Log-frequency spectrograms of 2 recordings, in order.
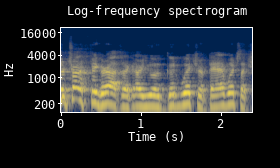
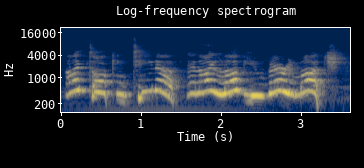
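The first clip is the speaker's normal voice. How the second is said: creepy doll voice; slower than usual. Retold or imitated. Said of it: "It says".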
